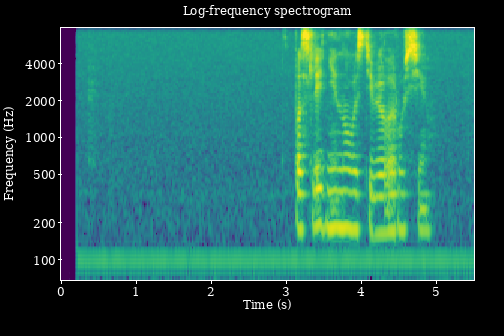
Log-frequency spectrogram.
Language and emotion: Russian, neutral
